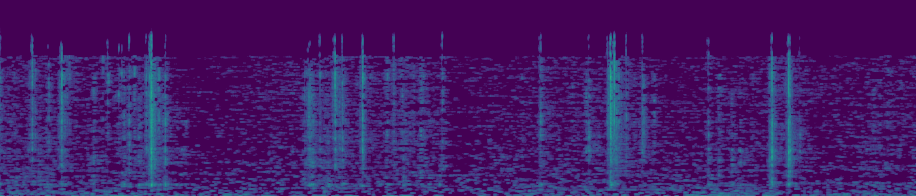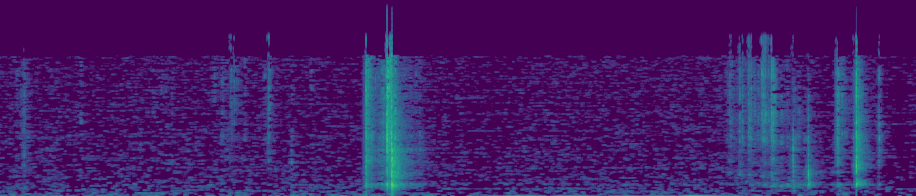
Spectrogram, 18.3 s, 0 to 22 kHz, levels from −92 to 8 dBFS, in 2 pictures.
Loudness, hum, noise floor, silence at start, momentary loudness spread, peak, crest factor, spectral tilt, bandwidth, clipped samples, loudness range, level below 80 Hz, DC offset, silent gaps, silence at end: -28 LUFS; none; -60 dBFS; 0 s; 26 LU; 0 dBFS; 36 dB; 1 dB/octave; 18 kHz; under 0.1%; 20 LU; -50 dBFS; under 0.1%; none; 0.35 s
